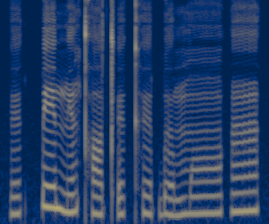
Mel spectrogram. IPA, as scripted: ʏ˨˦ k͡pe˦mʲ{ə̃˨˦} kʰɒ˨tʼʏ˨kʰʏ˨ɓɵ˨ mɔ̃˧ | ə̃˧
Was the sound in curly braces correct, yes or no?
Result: yes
